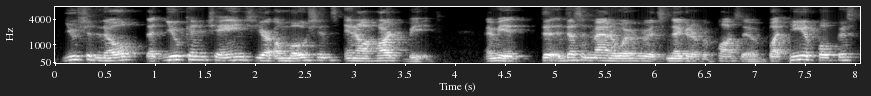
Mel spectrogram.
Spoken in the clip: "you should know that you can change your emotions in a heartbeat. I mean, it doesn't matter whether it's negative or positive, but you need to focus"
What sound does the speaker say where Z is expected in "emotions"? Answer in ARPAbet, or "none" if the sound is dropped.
Z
